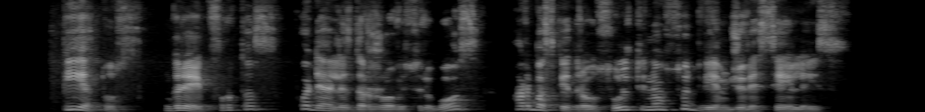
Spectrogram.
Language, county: Lithuanian, Telšiai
